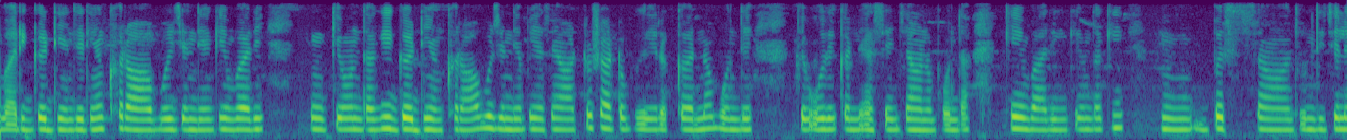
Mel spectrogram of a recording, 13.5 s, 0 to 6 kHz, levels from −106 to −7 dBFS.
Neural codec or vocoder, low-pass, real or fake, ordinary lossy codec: none; 5.4 kHz; real; none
